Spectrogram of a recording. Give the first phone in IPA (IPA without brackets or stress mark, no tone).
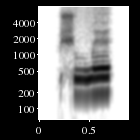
ʃ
